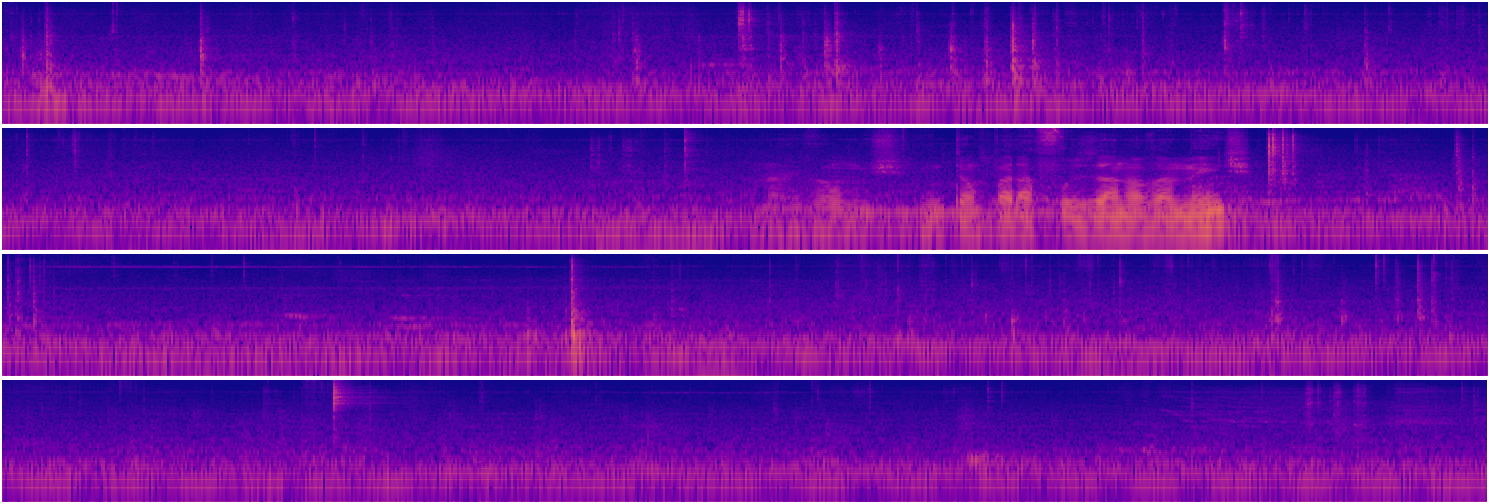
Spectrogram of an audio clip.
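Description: Plastic parts click and rattle as hands handle them.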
